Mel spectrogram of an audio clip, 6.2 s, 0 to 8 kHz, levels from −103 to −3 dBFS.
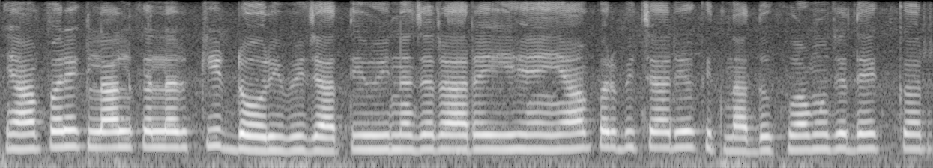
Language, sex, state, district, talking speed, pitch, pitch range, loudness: Hindi, female, Haryana, Charkhi Dadri, 220 wpm, 230 Hz, 225-255 Hz, -15 LUFS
